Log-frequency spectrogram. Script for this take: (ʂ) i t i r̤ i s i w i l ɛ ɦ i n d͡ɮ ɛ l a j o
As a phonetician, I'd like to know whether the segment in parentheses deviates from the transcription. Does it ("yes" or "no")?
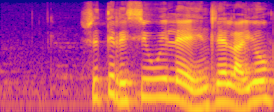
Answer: no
